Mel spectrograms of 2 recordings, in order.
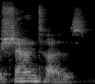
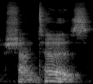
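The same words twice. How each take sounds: First: The stress is on the first syllable. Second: The stress is on the last syllable. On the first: This is the British way, using the native English pattern. "apply their native English stress pattern" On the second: This is the American way, keeping the French pattern. "Americans are fine to say"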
